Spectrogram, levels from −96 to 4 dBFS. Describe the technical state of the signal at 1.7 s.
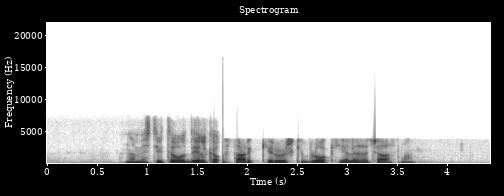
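At 1.70 s a handover gap begins: the speech cuts out for about 60 ms, to 1.76 s, as the call switches networks and no speech frames arrive. The sound decays almost immediately into silence, and whatever was spoken across that span is simply gone.

From 1.76 s onward there is a fallback to narrowband. Before the gap the sound has the full HD Voice bandwidth, consistent with AMR-WB at around 23.85 kbit/s. After it nothing remains above 4 kHz, which fits AMR-NB at 12.2 kbit/s, and the speech sounds duller, rougher and more muffled through to the end.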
